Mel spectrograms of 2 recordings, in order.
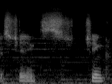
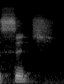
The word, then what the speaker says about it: cinch: How do I pronounce that word? A cinch? A cinch? A kinch? How to pronounce? Could be a chink. I can't pronounce this word. How to pronounce cinch? Is it cinch? It's a cinch. Alright, cinch. That's a better way.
